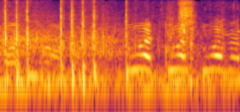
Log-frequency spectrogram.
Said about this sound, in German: also wir hören da, wie Panzer durch verschneites Gelände fahren, Hubschrauber fliegen, Soldaten in weißen Schneetarnanzügen stampfen da durch den Schnee, Sprengladungen explodieren auf Straßen.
